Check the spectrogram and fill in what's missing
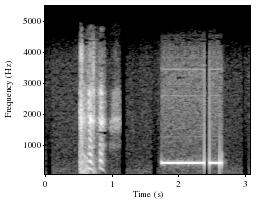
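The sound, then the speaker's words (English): A brief bit of talking, then the tone of a call being placed to a cell phone number: a steady, loud, mid-pitched hum held for under a second, a short gap, and a shorter second burst. “Well, this is his cell phone number because it's his voice on the voicemail, so just about him answering the phone.”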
